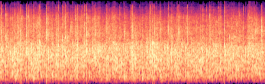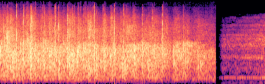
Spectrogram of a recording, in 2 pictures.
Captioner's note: applause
